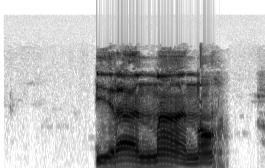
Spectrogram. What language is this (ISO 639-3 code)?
epo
